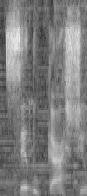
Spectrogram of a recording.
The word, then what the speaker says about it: Seducast: Lembrando que Seducast, ou melhor, Seducast se escreve S E D U C A S T. Seducast se escreve como Seducast, tá bom? E esse T é mudo.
